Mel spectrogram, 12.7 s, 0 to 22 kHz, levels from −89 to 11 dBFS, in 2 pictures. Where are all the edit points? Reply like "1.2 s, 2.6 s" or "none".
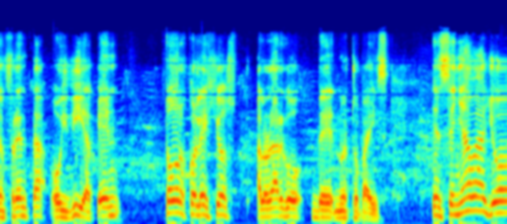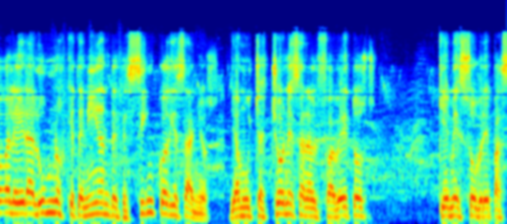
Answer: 1.2 s, 5.2 s, 9.1 s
